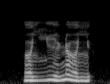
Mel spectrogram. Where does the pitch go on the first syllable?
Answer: low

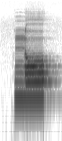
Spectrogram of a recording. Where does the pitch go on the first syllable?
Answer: high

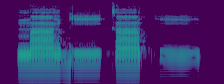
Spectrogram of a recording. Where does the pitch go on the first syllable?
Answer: high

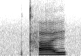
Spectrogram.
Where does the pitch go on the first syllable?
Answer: rising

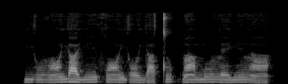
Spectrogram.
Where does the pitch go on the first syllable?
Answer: low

